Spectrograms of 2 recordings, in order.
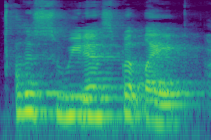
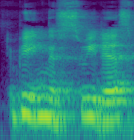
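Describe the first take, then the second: First: "The sweetest" through real tears, a little higher, laughing; tearful laugh. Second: Said in the usual way. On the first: Real, not acted. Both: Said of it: "sorry, I am crying a little".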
